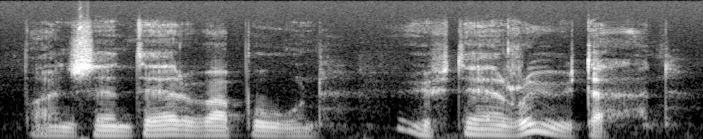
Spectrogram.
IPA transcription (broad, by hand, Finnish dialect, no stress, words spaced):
pɑnʲ sen terʋɑpuːn yhteːr ryːtæːn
